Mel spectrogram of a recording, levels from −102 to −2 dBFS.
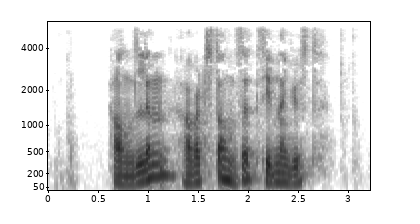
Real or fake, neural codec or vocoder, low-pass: real; none; 5.4 kHz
